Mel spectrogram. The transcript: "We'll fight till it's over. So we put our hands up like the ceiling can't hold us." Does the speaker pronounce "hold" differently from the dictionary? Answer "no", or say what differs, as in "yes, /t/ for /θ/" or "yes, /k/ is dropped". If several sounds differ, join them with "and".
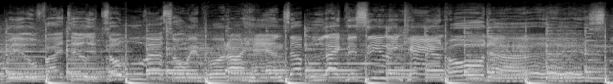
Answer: no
